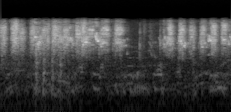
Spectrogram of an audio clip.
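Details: Tame pet budgerigar, a colour mutation, chattering at feeding time during play and cuddling; fast gritty warble of clustered notes, with a brief softer dip midway before the busy chatter resumes.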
